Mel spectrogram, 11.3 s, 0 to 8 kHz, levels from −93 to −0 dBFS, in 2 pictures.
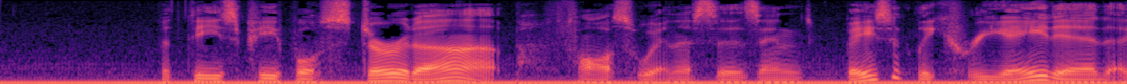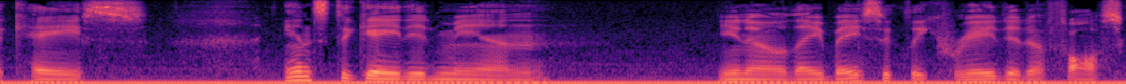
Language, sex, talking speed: English, male, 110 wpm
